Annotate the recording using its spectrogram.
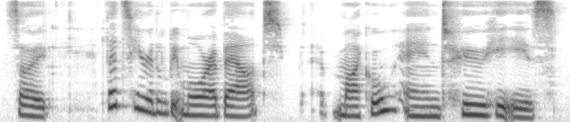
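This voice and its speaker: A woman's voice: mid-range voice, expressive, slow pace, darkish tone. A woman co-hosting an interview podcast in a conversational style. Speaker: podcast co-host.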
